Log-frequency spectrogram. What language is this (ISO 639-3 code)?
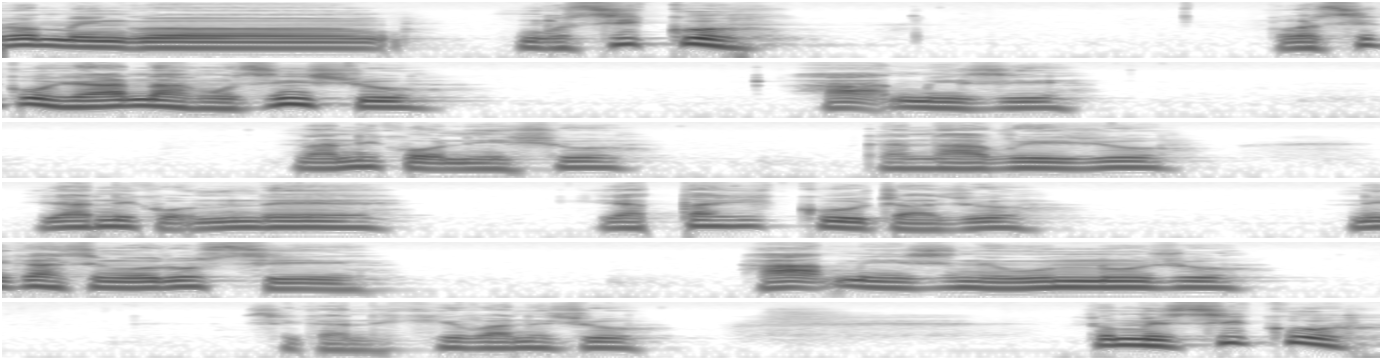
trq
